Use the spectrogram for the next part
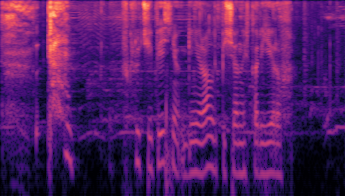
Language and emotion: Russian, neutral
